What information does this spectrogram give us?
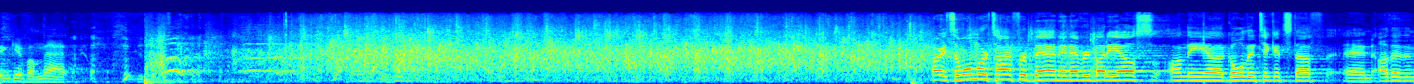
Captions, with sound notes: going go ahead and give him that. (Applause). >>> One more time for Ben and everybody else on the golden ticket stub. Other than that,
